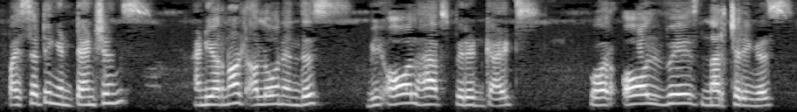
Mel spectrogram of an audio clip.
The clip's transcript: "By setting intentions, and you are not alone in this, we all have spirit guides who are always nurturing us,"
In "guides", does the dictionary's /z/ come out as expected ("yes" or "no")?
no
